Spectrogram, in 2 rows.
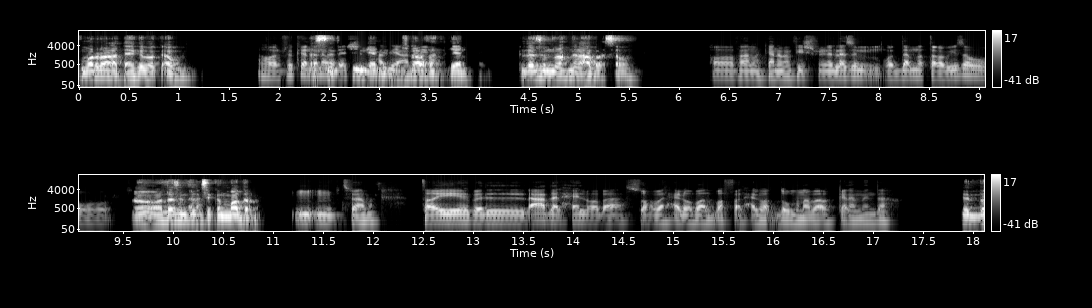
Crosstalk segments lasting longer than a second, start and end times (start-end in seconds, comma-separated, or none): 2.3-3.7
